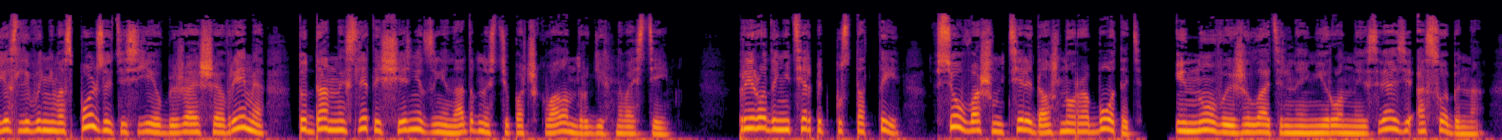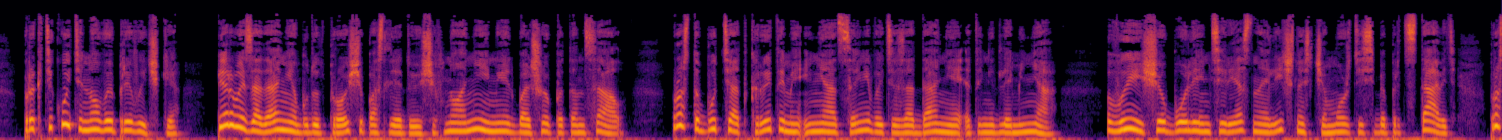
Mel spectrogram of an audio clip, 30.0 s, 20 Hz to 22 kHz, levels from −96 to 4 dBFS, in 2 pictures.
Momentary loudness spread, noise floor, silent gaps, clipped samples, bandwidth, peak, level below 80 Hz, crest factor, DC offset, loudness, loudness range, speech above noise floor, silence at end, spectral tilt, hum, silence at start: 7 LU; -51 dBFS; 11.48-11.68 s; under 0.1%; 15.5 kHz; -8 dBFS; -42 dBFS; 14 dB; under 0.1%; -22 LUFS; 3 LU; 31 dB; 0 s; -5 dB/octave; none; 0 s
